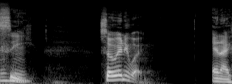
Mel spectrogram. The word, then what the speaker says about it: psi: It's not psi, it's c.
